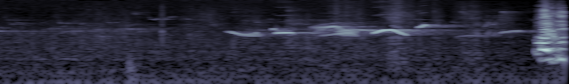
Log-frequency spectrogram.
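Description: A bird chirping: a quick run of short whistled calls, rising and falling in pitch, in the second half, over a low steady outdoor background.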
